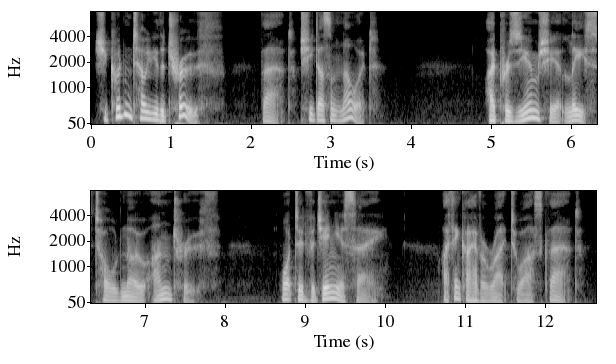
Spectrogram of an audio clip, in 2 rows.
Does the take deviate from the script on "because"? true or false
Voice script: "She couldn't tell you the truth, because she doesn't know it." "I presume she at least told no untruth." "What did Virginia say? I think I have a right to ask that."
true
